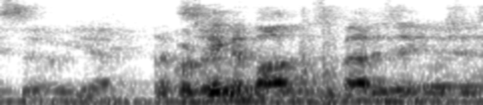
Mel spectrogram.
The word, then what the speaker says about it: Higginbotham: Higginbotham, specifically Higginbotham. Now, did I pronounce that Higginbotham? Did I get that correct? You got it right. Not two T's, T-H-A-M, Higginbotham. Botham. You got it.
